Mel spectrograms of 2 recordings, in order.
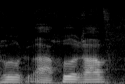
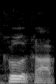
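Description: First: The name is said with an H sound. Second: The name is said without an H sound. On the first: The speaker calls it wrong. "I keep saying it wrong. There's no H. Why am I saying H?" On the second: The speaker calls it right. "It is Kulikov in this case"

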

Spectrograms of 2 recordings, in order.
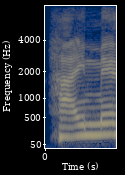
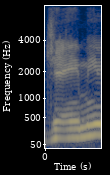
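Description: First: The name is said with a Spanish accent. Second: The name is said with an English accent.

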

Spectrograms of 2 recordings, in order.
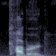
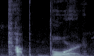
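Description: First: The word is said in its reduced form. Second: The word is said fully, as spelled. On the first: The speaker calls it right. "Do you see how I said that?" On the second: The speaker calls it wrong. "It's not cupboard. Even though that's the way it looks"

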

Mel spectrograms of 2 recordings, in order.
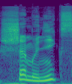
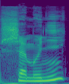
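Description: First: The final consonant is sounded. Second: The final consonant is silent. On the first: The speaker calls it wrong. "qui ne se prononce pas Chamonix" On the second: The speaker calls it right. "ils ne se prononcent pas"

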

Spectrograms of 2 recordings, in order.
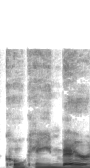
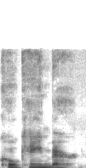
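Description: First: One word carries a little extra emphasis. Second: The words carry no extra emphasis. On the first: "it's more fun when you say it like Cocaine Bear" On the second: "instead of Cocaine Bear"

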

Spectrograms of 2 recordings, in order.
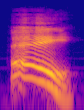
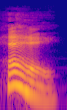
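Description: First: It sounds like a warm, friendly greeting. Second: It sounds shy and flirty, like a crush.

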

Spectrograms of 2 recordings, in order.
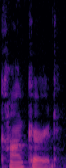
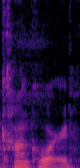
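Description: First: The second syllable sounds like 'kerd', as in conquered. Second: The second syllable sounds like 'cord', fully pronounced. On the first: "I feel like Concord is Q-U-E-R-E-D" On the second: "like Concord grapes"

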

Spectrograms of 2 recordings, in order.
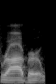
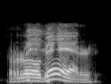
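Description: First: The name has an Americanized pronunciation. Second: The name has its native-language pronunciation. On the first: "that's the Americanized name" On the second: "his native tongue"

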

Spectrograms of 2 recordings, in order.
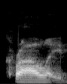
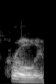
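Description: First: The name does not rhyme with holy. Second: The name rhymes with holy. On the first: The speaker calls it wrong. "People sometimes pronounce it Crowley" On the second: The speaker calls it right. "but it's Crowley, rhymes with holy"

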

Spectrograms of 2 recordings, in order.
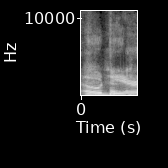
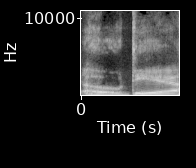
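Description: First: It is said in a plain reading voice. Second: It is said imitating Beesbury's voice.

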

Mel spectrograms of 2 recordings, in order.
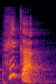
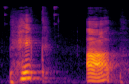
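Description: First: The two words run smoothly together. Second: The two words are said separately.

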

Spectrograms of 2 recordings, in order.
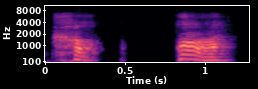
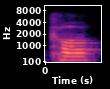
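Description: First: The word is broken up with its sounds exaggerated. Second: The word is said as one normal syllable. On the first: "where she would say it enunciation" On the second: "regular like cup"

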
